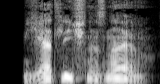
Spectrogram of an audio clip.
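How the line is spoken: Quiet speech. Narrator (Russian): сказал тихо

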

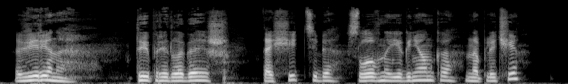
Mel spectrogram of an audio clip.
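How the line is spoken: Tired question. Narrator (Russian): устало спросил магистр

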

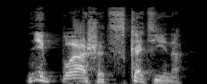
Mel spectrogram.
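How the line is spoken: Driver snorting. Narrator (Russian): Шофер снова хмыкнул

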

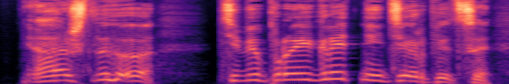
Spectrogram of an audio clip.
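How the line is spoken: Laughing. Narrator (Russian): рассмеялся Рыжий

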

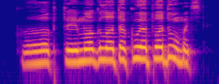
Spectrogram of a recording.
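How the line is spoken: Stunned breathless gasp. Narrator (Russian): выдохнул блондинчик ошарашенно

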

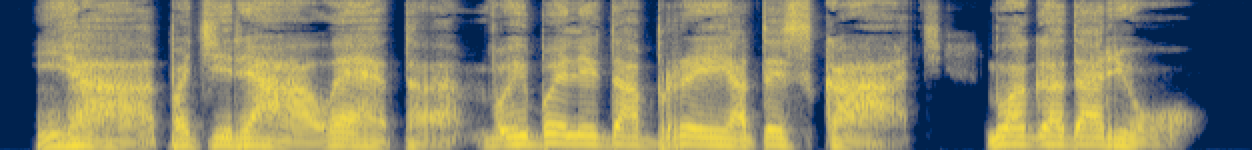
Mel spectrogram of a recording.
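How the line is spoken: Monster hissing. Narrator (Russian): Чудище прошипело

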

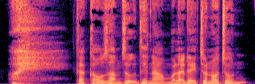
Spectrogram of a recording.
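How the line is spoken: Sighing. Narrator (Vietnamese): Đại tá Thiều thở dài

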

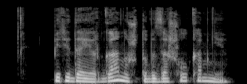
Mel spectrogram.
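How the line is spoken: Whispering. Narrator (Russian): шепнула пробегавшему мимо мальчишки помощнику

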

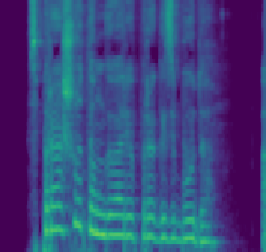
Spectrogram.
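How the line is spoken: Hiding unhappiness. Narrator (Russian): ответила она, пытаясь не показывать, что на самом деле ей совсем не весело

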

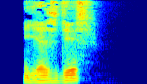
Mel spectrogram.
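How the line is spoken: Plain. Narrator (Russian): сказал он

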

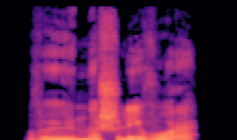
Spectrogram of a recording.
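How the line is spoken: Strained, barely suppressed anger. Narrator (Russian): выдавил из себя Евгений Александрович, едва сдержавшись, чтобы не накричать на собеседника

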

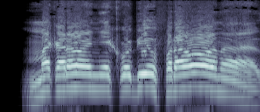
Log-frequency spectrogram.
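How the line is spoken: Yelling over gunfire. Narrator (Russian): завопил Фрэнки так, что его крик был слышно даже сквозь грохот перестрелки

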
